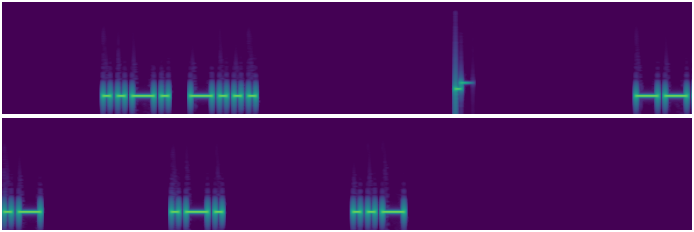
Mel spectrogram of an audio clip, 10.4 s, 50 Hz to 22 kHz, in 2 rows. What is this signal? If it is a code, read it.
Morse code, heard as a keyed tone, about 22 wpm, spaced as for 10 wpm, 700 Hz. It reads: FB QRU
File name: Top 90 QSO Elements - 6x Character Spacing - 22wpm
